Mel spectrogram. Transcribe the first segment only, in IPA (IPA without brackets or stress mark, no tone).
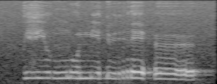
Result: vʲ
